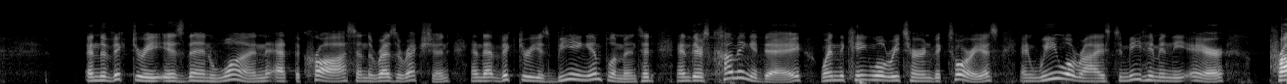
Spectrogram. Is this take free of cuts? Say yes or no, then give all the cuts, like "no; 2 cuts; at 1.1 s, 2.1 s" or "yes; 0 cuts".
yes; 0 cuts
